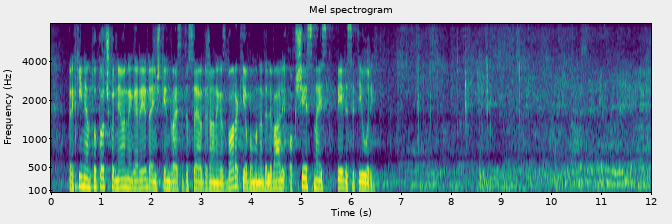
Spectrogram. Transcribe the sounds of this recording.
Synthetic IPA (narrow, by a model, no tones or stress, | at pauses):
pɾɛkiːnjamt̪oːt̪oːt͡ʃkɔd̪neːwnɛɡaɾeːd̪ainʃt̪iɾind̪ʋajsɛt̪ɔsɛjɔd̪əɾʒaːwnɛɡazbɔːɾakiːjɔboːmɔnad̪aljɛʋaːliʔɔpʃeːst̪najst̪peːd̪ɛsɛt̪iuːɾi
